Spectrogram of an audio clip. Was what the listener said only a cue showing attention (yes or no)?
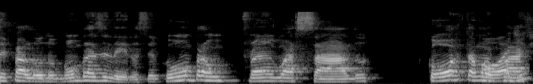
yes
